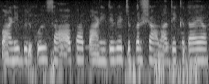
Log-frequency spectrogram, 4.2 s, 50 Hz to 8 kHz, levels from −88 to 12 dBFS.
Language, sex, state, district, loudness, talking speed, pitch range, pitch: Punjabi, female, Punjab, Kapurthala, -15 LUFS, 155 wpm, 205-215 Hz, 210 Hz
